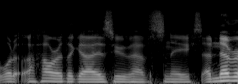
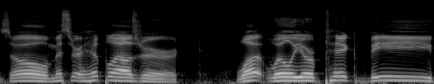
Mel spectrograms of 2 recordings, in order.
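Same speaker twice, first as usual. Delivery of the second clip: mock game show announcer voice, higher; 4 semitones higher, 3 dB louder than usual. Picturing the show's announcer asking a contestant: imitating a game show announcer. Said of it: "the announcer going, like".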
